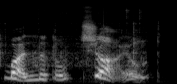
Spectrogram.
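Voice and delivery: high, loud, slow cry of grief; a father breaking down over his dead son. A narrator's reading. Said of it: "He broke down all at once".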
